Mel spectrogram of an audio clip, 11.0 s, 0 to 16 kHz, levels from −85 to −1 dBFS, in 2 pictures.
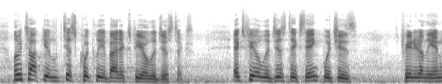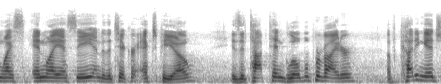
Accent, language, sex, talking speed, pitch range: American, English, male, 170 wpm, 120-160 Hz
